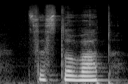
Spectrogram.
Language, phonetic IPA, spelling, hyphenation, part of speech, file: Czech, [ˈt͡sɛstovat], cestovat, ce‧s‧to‧vat, verb, Cs-cestovat.ogg
- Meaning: to travel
